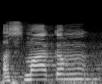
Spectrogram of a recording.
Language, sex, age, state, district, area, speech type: Sanskrit, male, 18-30, Karnataka, Uttara Kannada, rural, spontaneous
